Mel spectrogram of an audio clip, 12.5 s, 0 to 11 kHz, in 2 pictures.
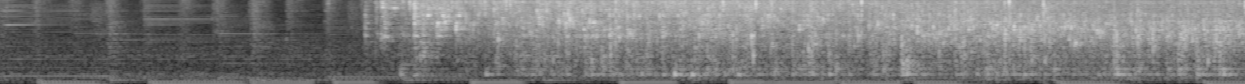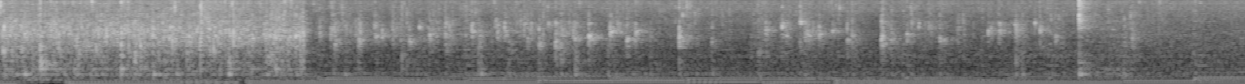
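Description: Eggplant chunks dropped into oil at about 160 °C in a wok set off a sudden loud sizzle about two seconds in. After about six seconds it settles into a quieter bubbling, with scattered crackles as the pieces fry.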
